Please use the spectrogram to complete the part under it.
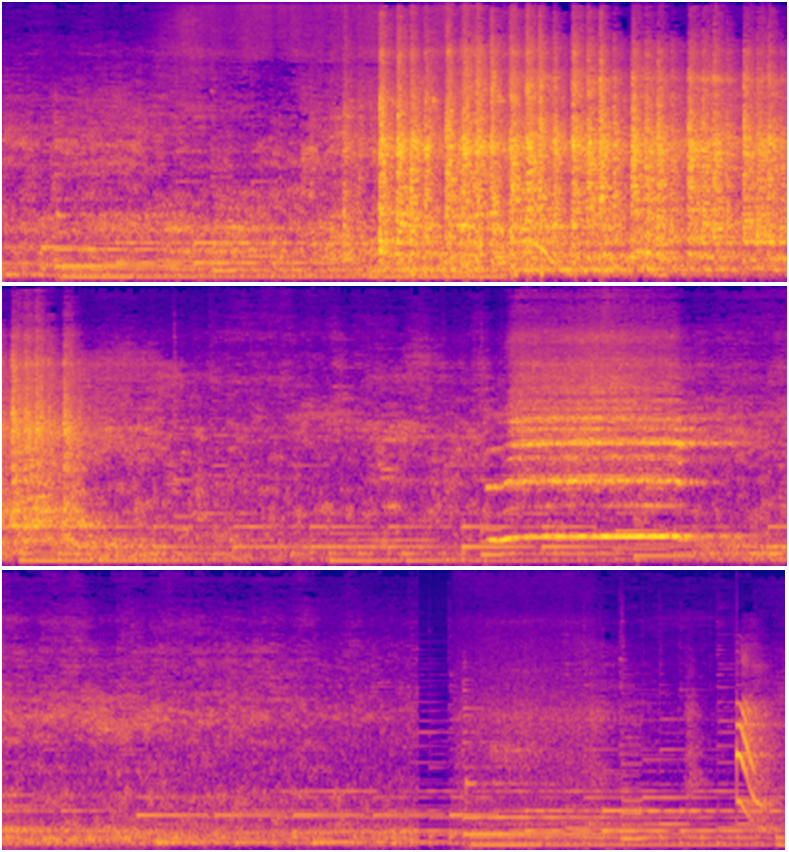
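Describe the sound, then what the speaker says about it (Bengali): Darjeeling toy train arriving, its small engine chugging with a loud hissing burst of steam and a clear, sustained steam whistle, amid ambient street noise and occasional voices. "এটা একটা ছোট টয় ট্রেন।"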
